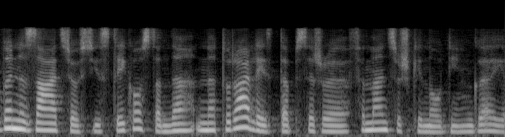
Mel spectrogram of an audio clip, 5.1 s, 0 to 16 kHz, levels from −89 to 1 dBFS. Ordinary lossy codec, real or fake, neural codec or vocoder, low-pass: AAC, 48 kbps; fake; codec, 16 kHz, 0.3 kbps, FocalCodec; 7.2 kHz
